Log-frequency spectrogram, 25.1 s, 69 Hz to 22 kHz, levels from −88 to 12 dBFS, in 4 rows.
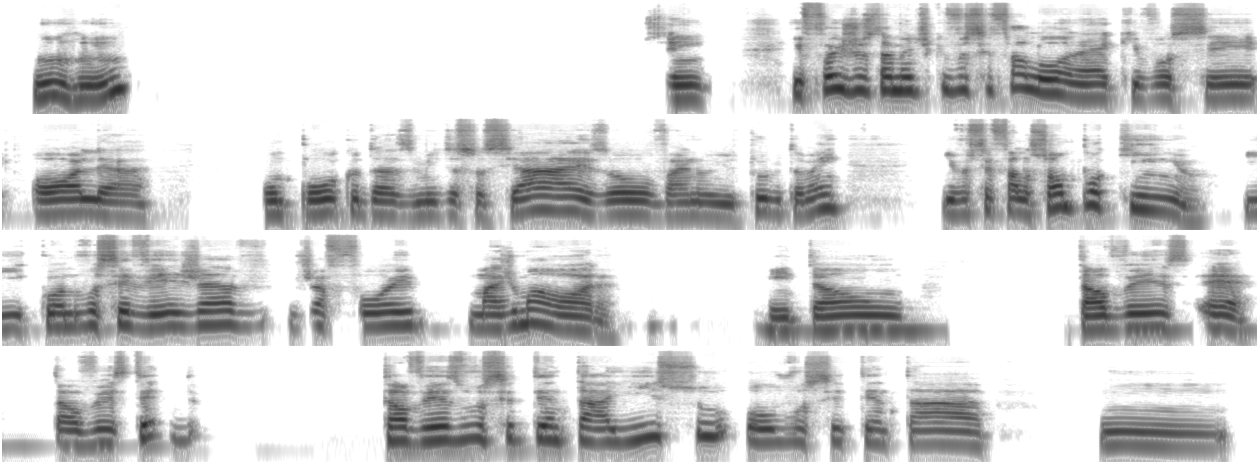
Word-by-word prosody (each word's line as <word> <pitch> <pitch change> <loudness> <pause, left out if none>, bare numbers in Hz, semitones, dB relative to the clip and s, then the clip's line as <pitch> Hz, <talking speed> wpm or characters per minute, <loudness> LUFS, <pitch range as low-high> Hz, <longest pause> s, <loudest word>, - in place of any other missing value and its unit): Uhum. 165 - +3 2.6
Sim. 155 -2 0 0.4
E 185 - +2
foi 245 +6 +5
justamente 235 -1 +3
o - - -33
que - - -4
você 240 0 -1
falou, 220 -8 +4
né, 160 -1 +2
que - - -6
você 155 0 -1
olha 160 -4 +3 0.6
um 155 0 +1
pouco 165 +4 +1
das 150 -3 -2
mídias 150 +1 -4
sociais 175 +2 +1
ou 155 -1 +3
vai 145 +1 -5
no 145 -1 -4
YouTube 140 +6 -2
também 200 +8 -3 0.5
e 165 - +2
você 160 +3 -3
fala 175 -2 +1
só 210 - +4
um 225 - +3
pouquinho 210 - -1 0.2
e 170 +1 -5
quando 185 0 -1
você 205 0 +3
vê 185 +1 +1
já 205 +2 +2
v 200 +1 -13
já 195 +3 -5
foi 200 +3 0 0.2
mais 175 -1 +1
de 195 - -2
1 220 0 +2
hora. 165 -3 0 0.7
Então, 165 +2 +1 0.8
talvez 170 +1 +3
É. 175 -4 +1 0.3
Talvez 180 +1 -1
tenta 235 0 0 1.0
talvez 210 +1 +4
você 230 0 -1
tentar 210 -3 0
isso 255 - -2
ou 190 -1 0
você 195 0 -6
tentar 175 -4 -3 0.5
um 160 -3 -5
175 Hz, 130 wpm, -19 LUFS, 160-205 Hz, 2.6 s, foi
